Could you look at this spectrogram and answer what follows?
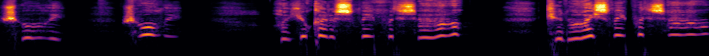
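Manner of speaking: high-pitched whispered voice. Reading a viewer's request in the known voice: whispering high-pitched voice. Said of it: "in a whisper, you know the voice".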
